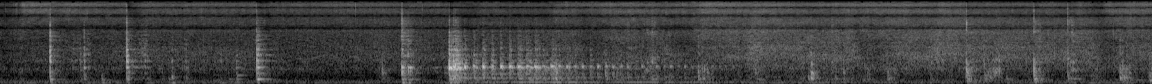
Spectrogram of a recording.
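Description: Tomatoes go into sautéed onion masala for paneer bhurji. A spatula knocks the pan at intervals over a low sizzle, then a louder burst of frying and stirring follows as the tomatoes land.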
